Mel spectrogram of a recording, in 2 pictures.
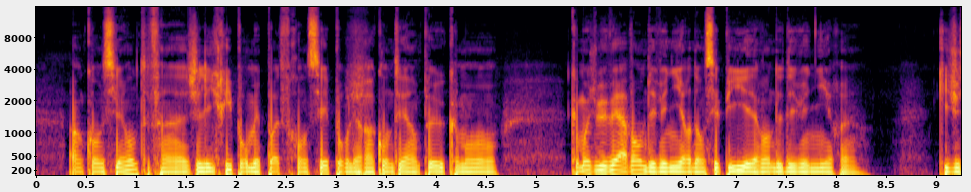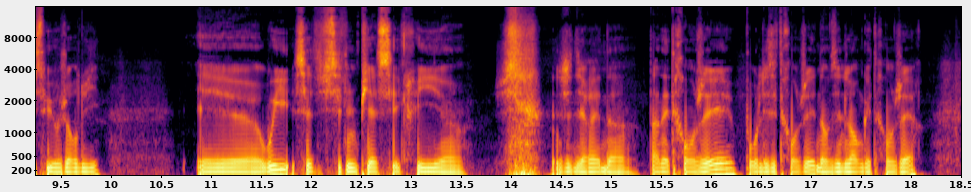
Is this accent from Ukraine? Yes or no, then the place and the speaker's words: yes; Odesa, Odesa Oblast, Ukraine; first language Russian; French is a second language; C'était ma langue dans laquelle j'ai parlé avec ma famille, puisque je viens du sud de l'Ukraine, de la ville qui s'appelle Odessa, et qui était assez importante dans la culture russe notamment, et qui était connue d'être russophone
